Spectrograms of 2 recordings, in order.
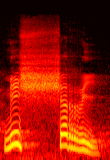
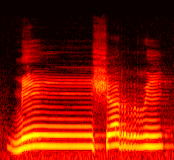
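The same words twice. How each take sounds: First: The n sound is merged into the next consonant. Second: The n sound is hidden, halfway between clear and merged. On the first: The speaker calls it wrong. "Atau dengan idgham memasukkan, tidak" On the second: The speaker calls it right. "antara jelas dengan memasukkan"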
